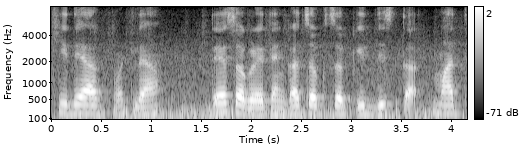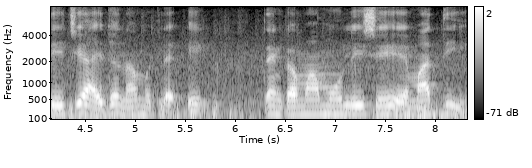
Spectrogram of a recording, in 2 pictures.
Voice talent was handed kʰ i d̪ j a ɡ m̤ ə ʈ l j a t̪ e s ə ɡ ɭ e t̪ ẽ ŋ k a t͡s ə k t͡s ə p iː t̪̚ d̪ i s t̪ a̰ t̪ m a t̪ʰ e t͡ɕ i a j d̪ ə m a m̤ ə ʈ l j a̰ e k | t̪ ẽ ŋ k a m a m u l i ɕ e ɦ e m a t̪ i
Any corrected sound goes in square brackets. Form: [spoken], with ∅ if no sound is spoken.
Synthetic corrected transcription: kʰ i d̪ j a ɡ m̤ ə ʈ l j a t̪ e s ə ɡ ɭ e t̪ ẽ ŋ k a t͡s ə k t͡s ə [k] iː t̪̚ d̪ i s t̪ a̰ t̪ m a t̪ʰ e t͡ɕ i a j d̪ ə [n] a m̤ ə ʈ l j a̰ e k | t̪ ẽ ŋ k a m a m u l i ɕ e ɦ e m a t̪ i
